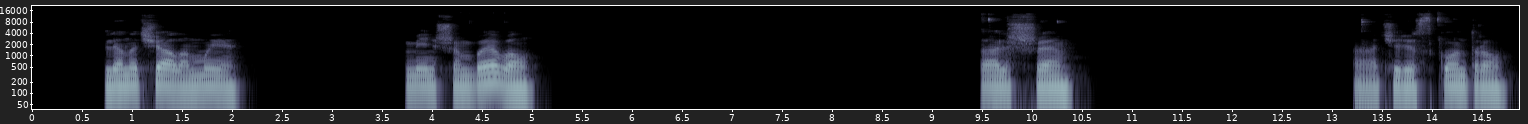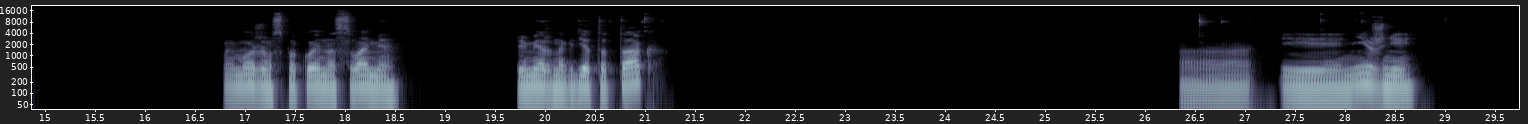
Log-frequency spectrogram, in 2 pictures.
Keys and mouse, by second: 0.0 Tab, 3.0 click, 4.4 click, 7.8 shift+middle click, 9.1 Tab, 9.6 shift+z, 10.1 shift+middle click, 11.0 shift+middle click, 12.8 click, 14.1 ctrl+r, 19.9 click, 20.7 middle click, 21.2 shift+middle click, 22.1 alt+middle click, 23.7 Tab, 24.5 alt+click, 25.3 middle click, 26.7 alt+middle click, 28.1 shift+click, 29.0 x.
